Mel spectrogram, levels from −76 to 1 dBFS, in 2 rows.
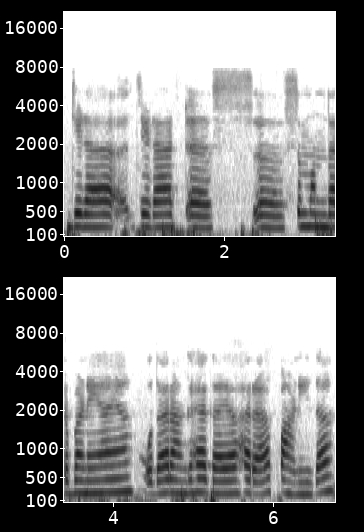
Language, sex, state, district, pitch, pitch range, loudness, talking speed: Punjabi, female, Punjab, Kapurthala, 225 Hz, 210-230 Hz, -15 LUFS, 115 wpm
